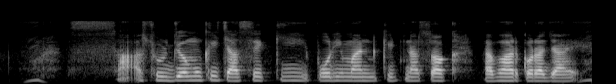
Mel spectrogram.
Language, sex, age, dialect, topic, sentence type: Bengali, male, <18, Jharkhandi, agriculture, question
